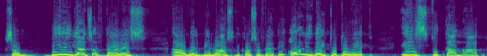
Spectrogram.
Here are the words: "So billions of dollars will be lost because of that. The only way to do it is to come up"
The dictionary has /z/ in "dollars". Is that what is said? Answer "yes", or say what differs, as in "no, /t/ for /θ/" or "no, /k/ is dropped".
no, /s/ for /z/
